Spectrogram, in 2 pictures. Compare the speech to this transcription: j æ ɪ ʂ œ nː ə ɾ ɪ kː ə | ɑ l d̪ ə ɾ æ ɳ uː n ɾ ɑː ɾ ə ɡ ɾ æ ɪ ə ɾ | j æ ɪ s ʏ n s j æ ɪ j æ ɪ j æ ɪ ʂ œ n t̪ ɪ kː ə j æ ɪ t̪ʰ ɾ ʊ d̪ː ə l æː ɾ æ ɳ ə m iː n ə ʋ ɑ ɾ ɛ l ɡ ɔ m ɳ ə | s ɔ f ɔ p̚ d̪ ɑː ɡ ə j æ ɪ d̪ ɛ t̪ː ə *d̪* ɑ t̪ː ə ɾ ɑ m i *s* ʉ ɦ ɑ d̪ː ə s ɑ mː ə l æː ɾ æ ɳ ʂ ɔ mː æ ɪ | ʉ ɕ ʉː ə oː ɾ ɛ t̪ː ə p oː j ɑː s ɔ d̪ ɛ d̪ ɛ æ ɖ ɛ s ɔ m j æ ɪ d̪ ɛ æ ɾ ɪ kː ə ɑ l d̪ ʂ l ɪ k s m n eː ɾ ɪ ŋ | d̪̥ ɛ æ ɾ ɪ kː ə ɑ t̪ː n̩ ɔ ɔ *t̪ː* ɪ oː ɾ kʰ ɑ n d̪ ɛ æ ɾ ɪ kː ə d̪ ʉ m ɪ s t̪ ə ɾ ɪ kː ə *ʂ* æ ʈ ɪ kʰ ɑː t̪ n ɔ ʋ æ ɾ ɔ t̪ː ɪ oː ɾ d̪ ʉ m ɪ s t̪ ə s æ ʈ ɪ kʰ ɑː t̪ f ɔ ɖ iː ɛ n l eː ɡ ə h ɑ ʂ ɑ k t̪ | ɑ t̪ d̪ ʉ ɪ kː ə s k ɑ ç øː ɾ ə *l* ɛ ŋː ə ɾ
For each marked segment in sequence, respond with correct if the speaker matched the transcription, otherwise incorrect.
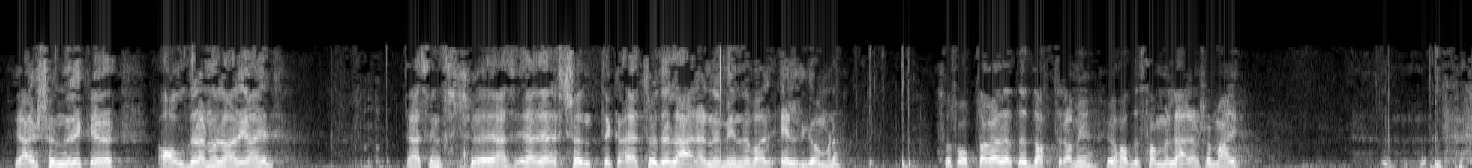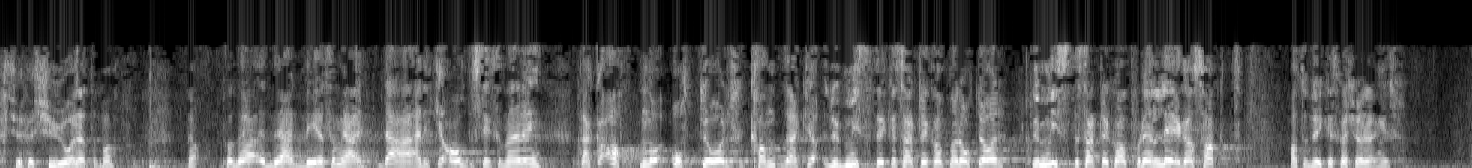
correct, incorrect, correct, incorrect, correct

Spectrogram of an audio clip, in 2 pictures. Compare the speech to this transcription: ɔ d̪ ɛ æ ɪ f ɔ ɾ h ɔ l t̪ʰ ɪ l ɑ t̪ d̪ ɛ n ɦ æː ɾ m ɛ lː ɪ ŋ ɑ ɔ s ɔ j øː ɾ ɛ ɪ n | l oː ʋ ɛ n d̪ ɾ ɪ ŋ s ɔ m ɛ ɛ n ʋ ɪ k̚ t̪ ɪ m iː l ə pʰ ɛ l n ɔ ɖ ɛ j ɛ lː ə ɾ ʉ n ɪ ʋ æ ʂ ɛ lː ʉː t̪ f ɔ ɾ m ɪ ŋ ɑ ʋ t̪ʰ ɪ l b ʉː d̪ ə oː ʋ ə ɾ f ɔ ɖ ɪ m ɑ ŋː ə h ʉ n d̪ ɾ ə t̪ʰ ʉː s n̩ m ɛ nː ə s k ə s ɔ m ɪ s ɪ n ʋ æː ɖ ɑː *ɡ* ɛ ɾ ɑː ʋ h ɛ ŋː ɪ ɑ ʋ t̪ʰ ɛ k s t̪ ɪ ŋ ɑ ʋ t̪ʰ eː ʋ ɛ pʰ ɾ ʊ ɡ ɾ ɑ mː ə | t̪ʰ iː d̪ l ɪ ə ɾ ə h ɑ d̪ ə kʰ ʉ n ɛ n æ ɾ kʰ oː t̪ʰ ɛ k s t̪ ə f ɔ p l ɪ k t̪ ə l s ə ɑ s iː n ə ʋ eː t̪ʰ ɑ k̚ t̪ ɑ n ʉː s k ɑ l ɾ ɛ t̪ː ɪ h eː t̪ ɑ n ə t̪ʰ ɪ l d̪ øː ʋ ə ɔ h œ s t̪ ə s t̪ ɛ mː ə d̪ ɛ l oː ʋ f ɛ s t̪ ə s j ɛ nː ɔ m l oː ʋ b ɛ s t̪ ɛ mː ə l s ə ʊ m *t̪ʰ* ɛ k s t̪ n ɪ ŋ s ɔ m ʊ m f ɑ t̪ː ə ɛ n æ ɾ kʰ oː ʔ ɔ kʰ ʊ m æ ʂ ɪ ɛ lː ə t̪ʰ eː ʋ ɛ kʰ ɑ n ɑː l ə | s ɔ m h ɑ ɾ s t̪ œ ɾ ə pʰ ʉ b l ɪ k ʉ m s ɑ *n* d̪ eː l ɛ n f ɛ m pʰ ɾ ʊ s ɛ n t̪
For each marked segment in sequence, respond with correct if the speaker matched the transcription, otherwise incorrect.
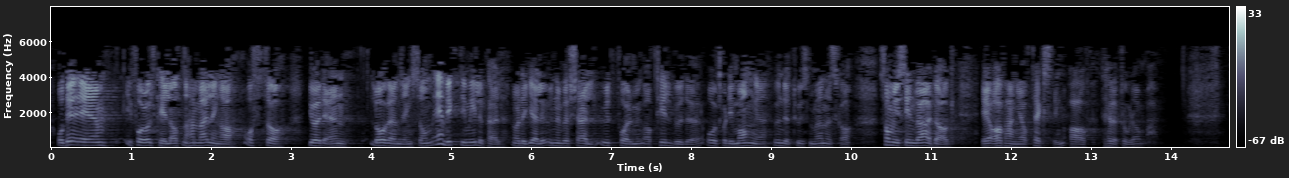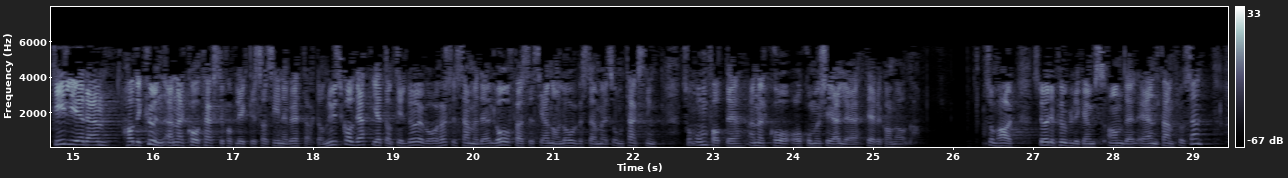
correct, correct, correct

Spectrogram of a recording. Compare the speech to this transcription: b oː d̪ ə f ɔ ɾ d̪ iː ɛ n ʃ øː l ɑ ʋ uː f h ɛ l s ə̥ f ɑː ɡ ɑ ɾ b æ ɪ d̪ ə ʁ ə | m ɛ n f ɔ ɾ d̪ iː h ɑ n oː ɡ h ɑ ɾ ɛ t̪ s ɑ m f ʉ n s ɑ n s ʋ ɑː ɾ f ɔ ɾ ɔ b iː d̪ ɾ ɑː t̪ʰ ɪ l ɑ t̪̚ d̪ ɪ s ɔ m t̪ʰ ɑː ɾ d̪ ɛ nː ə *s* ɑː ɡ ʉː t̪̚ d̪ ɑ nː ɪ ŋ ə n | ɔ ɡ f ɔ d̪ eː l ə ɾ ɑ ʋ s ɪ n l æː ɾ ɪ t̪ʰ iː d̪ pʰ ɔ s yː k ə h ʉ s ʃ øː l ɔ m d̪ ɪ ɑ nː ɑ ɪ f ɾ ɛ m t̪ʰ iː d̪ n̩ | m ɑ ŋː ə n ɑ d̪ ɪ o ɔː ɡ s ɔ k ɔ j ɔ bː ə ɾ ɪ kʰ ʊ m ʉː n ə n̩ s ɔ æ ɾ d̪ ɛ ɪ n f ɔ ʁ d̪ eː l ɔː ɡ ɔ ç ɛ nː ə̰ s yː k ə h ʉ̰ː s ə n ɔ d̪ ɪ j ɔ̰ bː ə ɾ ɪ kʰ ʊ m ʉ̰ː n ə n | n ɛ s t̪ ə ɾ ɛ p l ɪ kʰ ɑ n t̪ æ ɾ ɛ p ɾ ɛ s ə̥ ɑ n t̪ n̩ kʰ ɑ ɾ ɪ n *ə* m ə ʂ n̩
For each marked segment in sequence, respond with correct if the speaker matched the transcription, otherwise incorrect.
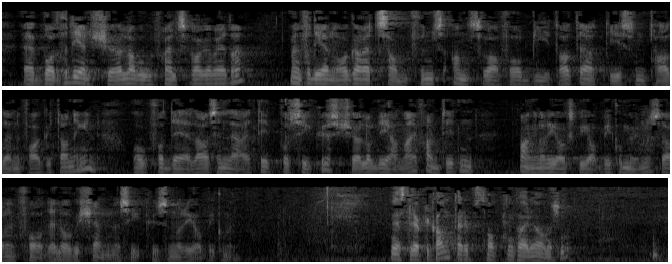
incorrect, incorrect

